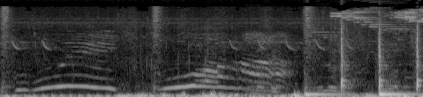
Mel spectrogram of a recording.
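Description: Two long goat bleats, each about a second, rising and then falling in pitch, with faint quick high chirps behind the first. Music begins about three seconds in.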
